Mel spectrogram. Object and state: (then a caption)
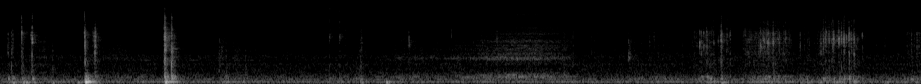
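Plastic typewriter-style keyboard being typed on. Fingertips type on a backlit plastic typewriter-style keyboard with round white plastic keycaps. Soft, irregular clicks and taps come at an uneven pace, with two louder, thuddier key strikes near the start. The sound is quiet and mostly low in tone, and each keystroke dies away almost instantly.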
